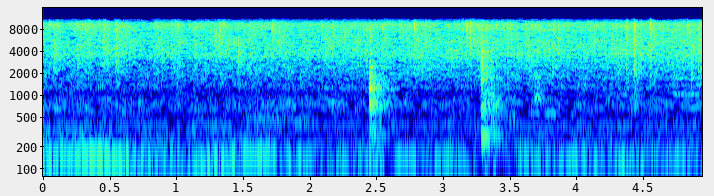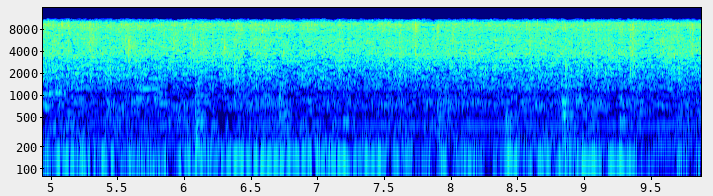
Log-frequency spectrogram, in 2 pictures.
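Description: Onions sizzling in a little oil in a kadhai on a gas flame, a steady frying hiss. Two sharp knocks a little after two and three seconds in as shredded cabbage and capsicum are tipped in from a steel plate.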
